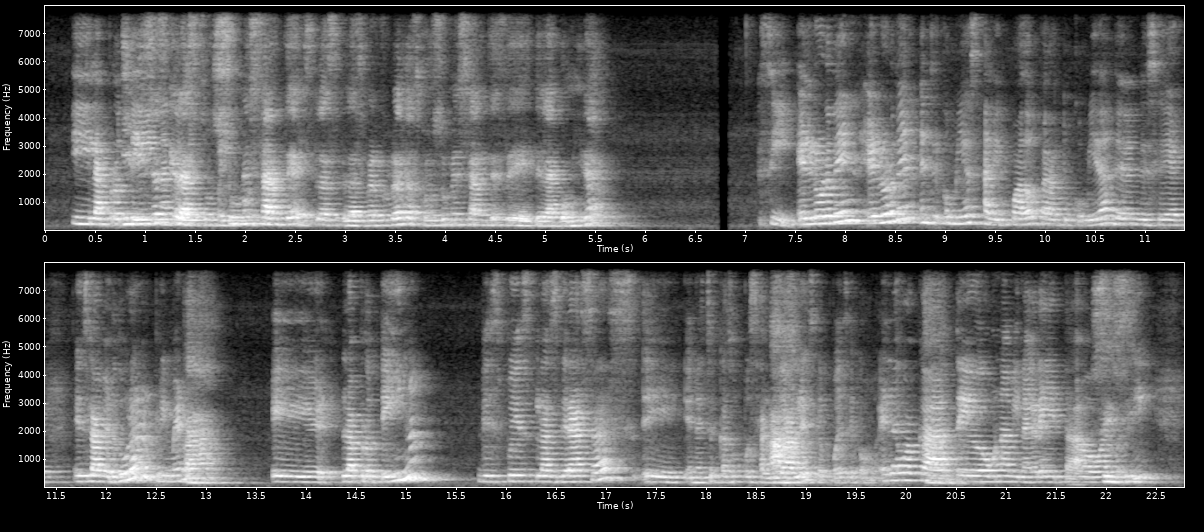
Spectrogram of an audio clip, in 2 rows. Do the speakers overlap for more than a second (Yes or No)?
Yes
